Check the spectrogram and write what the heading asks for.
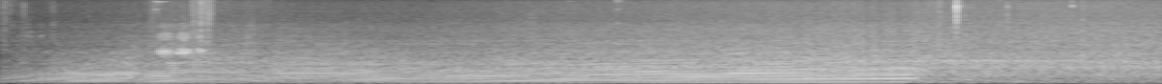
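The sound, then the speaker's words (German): The twelve-cylinder engine of a Mercedes-Benz car gurgles deeply, its throaty tone slowly climbing as it revs for several seconds before easing back to a steady low rumble. No voices. “Das Gurgeln seines Zwölfzylinders erfüllte Grobmann mit tiefer Zufriedenheit.”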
